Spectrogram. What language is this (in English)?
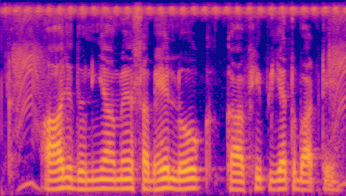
Bhojpuri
